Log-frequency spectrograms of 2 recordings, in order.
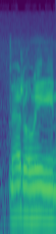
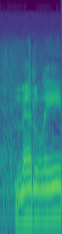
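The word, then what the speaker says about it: Medellín: We have been told that the Medellin, would that be the correct pronunciation? Medellin.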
